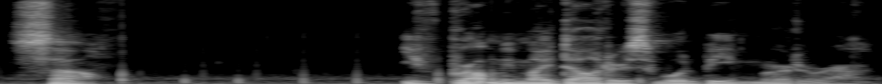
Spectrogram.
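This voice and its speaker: A man's voice: extremely low pitch, steady tone, slow, a little hiss or hum. An actor playing a stern, vengeful king and father in a fantasy audio drama, commanding and brooding. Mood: menacing.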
